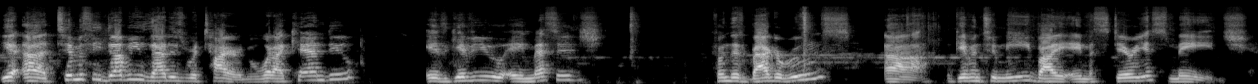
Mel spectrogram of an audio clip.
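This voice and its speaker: A man's voice: on the high side, animated, slow, a bit bright, poor audio. A man giving a casual, rambling live-stream reading, talking to his viewers by name. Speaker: online rune reader.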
